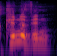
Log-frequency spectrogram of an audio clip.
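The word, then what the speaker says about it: Cynefin: In doing that, I came across this Kinevin, that's how it's pronounced, Kinevin model.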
